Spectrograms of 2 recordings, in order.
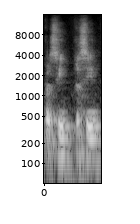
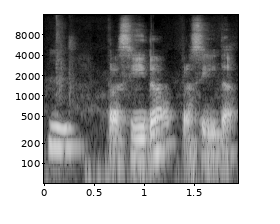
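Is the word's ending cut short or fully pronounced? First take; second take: cut short; full. First: The final syllable is cut short, only half said. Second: The final syllable is fully pronounced, nothing dropped. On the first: The speaker calls it wrong. "आधा ही बोल देते हैं" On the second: The speaker calls it right. "पूरा बोलना है"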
